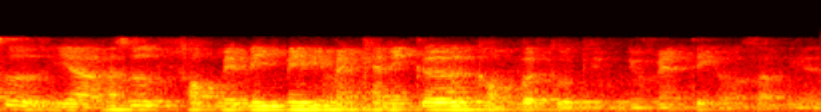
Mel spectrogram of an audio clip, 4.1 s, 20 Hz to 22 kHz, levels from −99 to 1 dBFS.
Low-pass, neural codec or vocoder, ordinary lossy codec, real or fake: 5.4 kHz; none; Opus, 16 kbps; real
